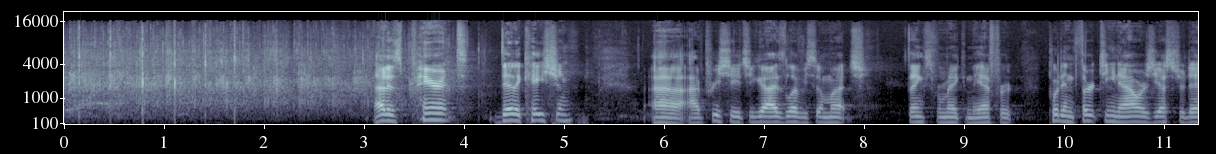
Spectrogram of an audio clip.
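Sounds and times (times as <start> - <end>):
room full of people clapping: 0.0 - 3.8
speech: 3.1 - 5.2, 5.9 - 11.3.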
